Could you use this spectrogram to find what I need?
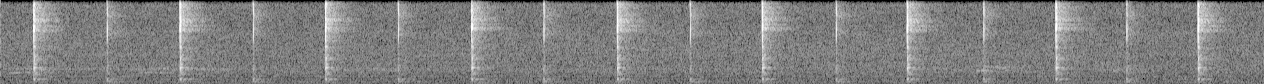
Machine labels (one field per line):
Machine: valve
